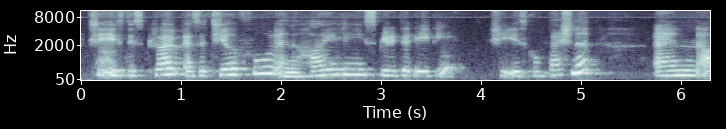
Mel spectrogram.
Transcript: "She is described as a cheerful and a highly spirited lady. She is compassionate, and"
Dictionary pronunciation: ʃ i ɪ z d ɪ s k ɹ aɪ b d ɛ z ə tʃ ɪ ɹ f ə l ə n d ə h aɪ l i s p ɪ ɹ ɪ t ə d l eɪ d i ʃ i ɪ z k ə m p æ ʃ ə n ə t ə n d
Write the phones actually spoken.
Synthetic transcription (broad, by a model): ʃ i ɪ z d ɪ s k ɹ aɪ b d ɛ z ə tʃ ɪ l f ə l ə n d ə h aɪ l i s p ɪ ɹ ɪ t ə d l eɪ d i ʃ i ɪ s k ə m p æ ʃ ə n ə t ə n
